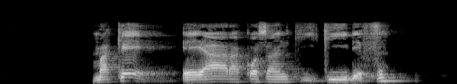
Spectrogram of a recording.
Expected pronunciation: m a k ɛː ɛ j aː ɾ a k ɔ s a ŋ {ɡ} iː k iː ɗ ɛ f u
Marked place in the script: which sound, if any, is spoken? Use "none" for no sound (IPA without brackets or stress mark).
k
